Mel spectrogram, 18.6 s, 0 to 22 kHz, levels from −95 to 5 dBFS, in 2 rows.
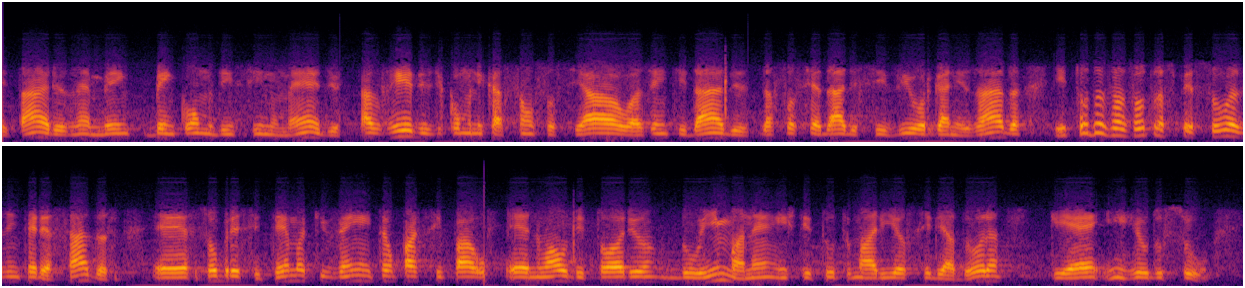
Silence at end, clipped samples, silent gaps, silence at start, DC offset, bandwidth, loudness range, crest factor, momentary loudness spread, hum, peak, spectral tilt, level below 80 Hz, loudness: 0.3 s; under 0.1%; none; 0 s; under 0.1%; 6 kHz; 3 LU; 18 dB; 10 LU; none; -4 dBFS; -6.5 dB/octave; -72 dBFS; -21 LUFS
